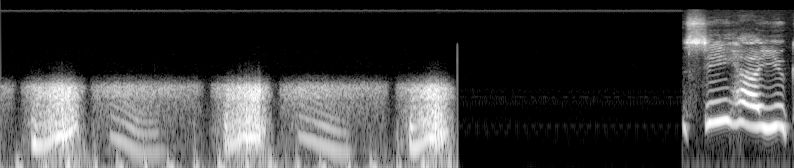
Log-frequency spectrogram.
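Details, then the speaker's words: Stridor, NCLEX teaching example, signalling upper airway obstruction and an emergency: harsh, labored, painful-sounding noisy breaths with a coarse tonal edge, described as heard more on expiration than inspiration. "hear it more on expiration than inspiration and you see the urgency the the the the labored breathing the it just sounds painful"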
